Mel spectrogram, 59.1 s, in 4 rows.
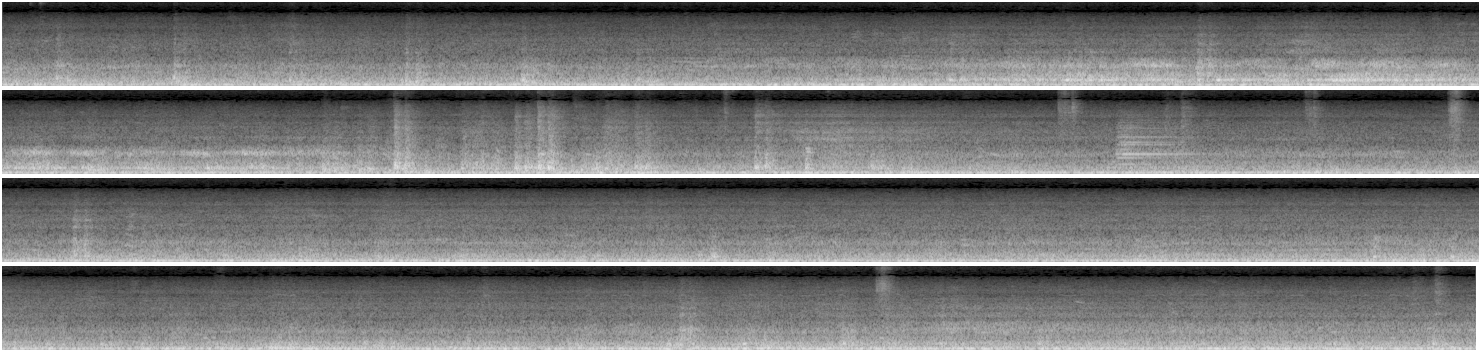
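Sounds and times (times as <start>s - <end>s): train running rumble and hum: 0.0s - 59.0s.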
